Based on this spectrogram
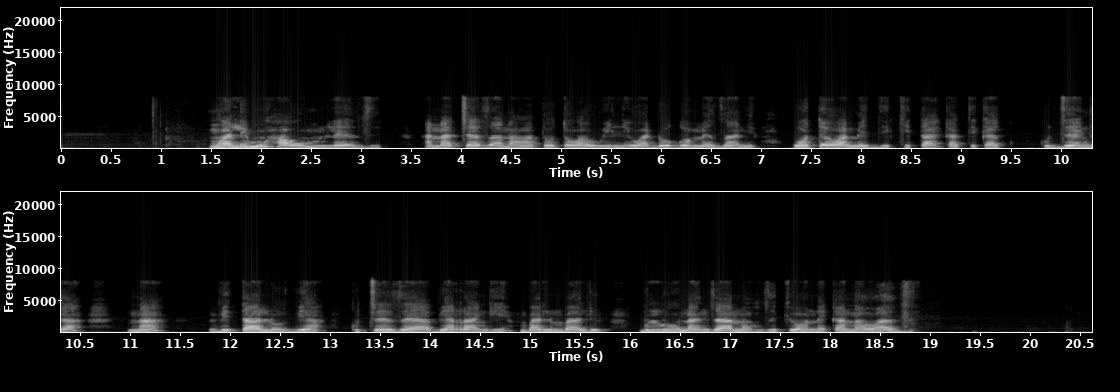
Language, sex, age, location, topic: Swahili, female, 36-49, Nairobi, education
